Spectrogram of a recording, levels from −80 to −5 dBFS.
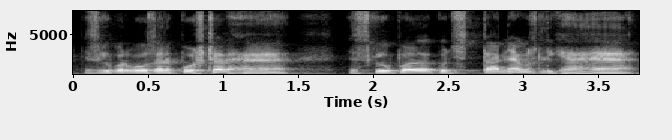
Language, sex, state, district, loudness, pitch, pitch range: Hindi, male, Jharkhand, Garhwa, -15 LUFS, 150 Hz, 115-160 Hz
